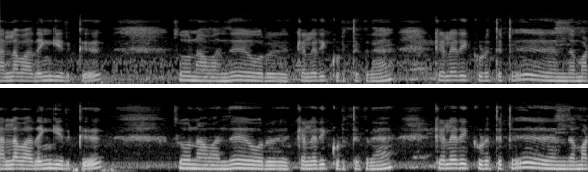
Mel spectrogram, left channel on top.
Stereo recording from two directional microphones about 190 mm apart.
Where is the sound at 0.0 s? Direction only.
25° right (ahead or behind).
